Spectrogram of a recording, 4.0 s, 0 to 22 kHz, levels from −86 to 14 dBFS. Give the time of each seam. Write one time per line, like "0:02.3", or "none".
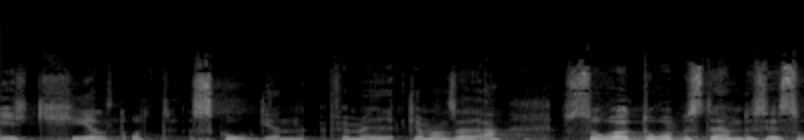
0:02.7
